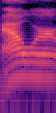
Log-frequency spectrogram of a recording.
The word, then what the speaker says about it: hour: Well, we also have the sneaky B, H, and P. Sneaky. They pop up in places like doubt or hour or psychology.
